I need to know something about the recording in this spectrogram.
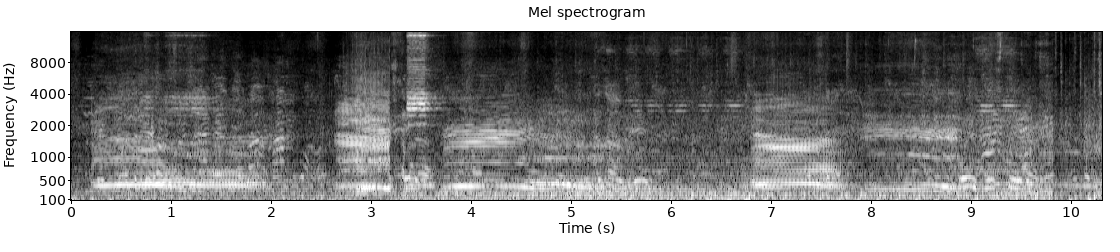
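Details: Sahiwal bull calves for sale at Dinajpur's Ambari market at the opening of trade, 11 May; repeated wavering moos come in separate bouts every few seconds amid constant market talk and price calls.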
